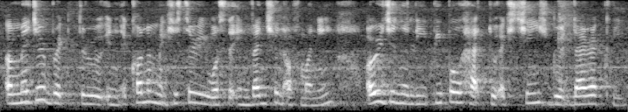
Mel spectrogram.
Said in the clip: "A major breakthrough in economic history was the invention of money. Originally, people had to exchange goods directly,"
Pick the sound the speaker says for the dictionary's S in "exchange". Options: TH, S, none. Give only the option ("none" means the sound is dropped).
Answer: S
